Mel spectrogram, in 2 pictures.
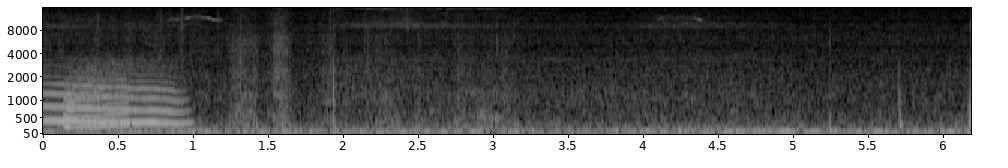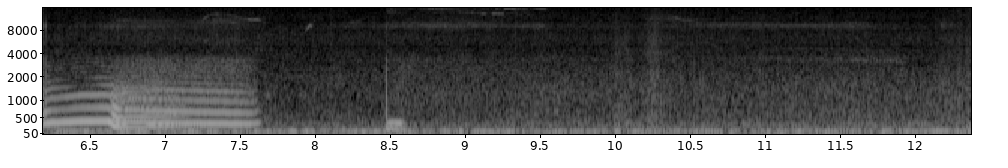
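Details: A cat's snore: two nasal, whistly exhalations, each sliding down in pitch, separated by quiet stretches with a low background drone and small clicks.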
